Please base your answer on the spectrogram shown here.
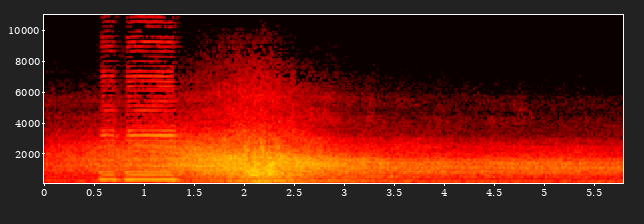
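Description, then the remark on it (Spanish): Street traffic rumbles steadily as a car sweeps past, its noise swelling and then fading. A short car horn honk sounds early on, and no one speaks. “El carrazo verde le tocó a ella y a mí me va a tocar ese camioncito destartalado que viene arrastrando su alma.”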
